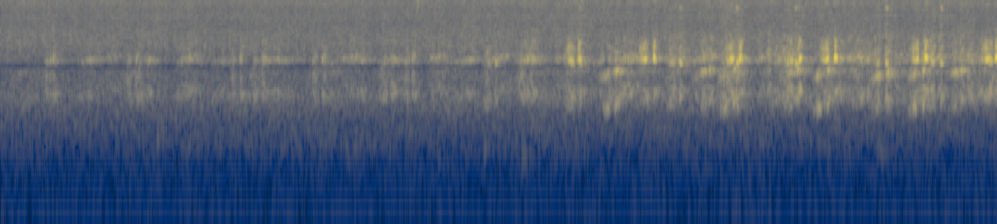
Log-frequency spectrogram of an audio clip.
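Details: Frogs croaking in a pond, starting as a soft, steady chorus of faint notes and building after about five seconds into louder, rapid pulsed calls repeated roughly once a second, with a thin constant tone running underneath.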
